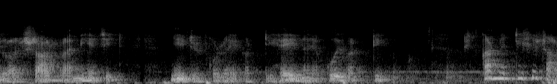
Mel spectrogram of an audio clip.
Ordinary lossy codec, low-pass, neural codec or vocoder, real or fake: none; 10.8 kHz; none; real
